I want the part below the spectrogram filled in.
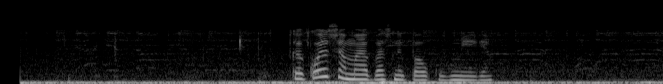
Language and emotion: Russian, neutral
